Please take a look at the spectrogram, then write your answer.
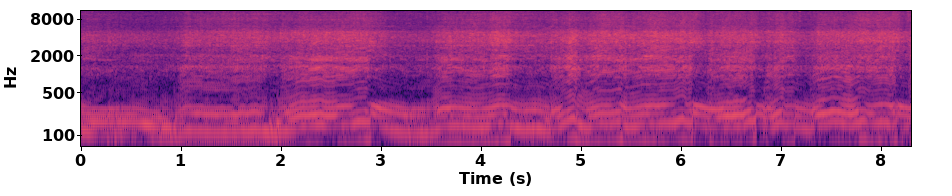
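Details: Yamaha dirt bike after triple clamp steering bearing replacement, on a trail ride; single-cylinder engine revs up and down cleanly with throttle, no knocks or rattles — running healthy.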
